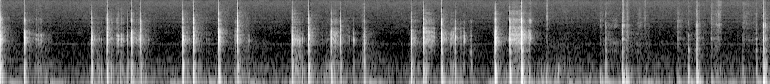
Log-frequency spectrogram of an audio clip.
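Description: Fingernails tap on a small, hollow printed cardboard gift box. It gives a quick, irregular run of short, dry clicks, each with a soft, low hollow thump and almost no ring.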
